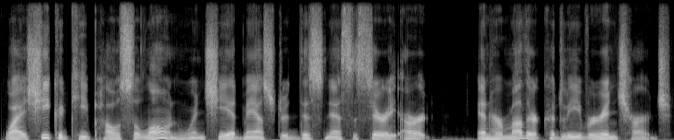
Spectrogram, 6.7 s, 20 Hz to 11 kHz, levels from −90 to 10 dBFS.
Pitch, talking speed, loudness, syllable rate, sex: 155 Hz, 185 wpm, -18 LUFS, 5.2 syllables/s, female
